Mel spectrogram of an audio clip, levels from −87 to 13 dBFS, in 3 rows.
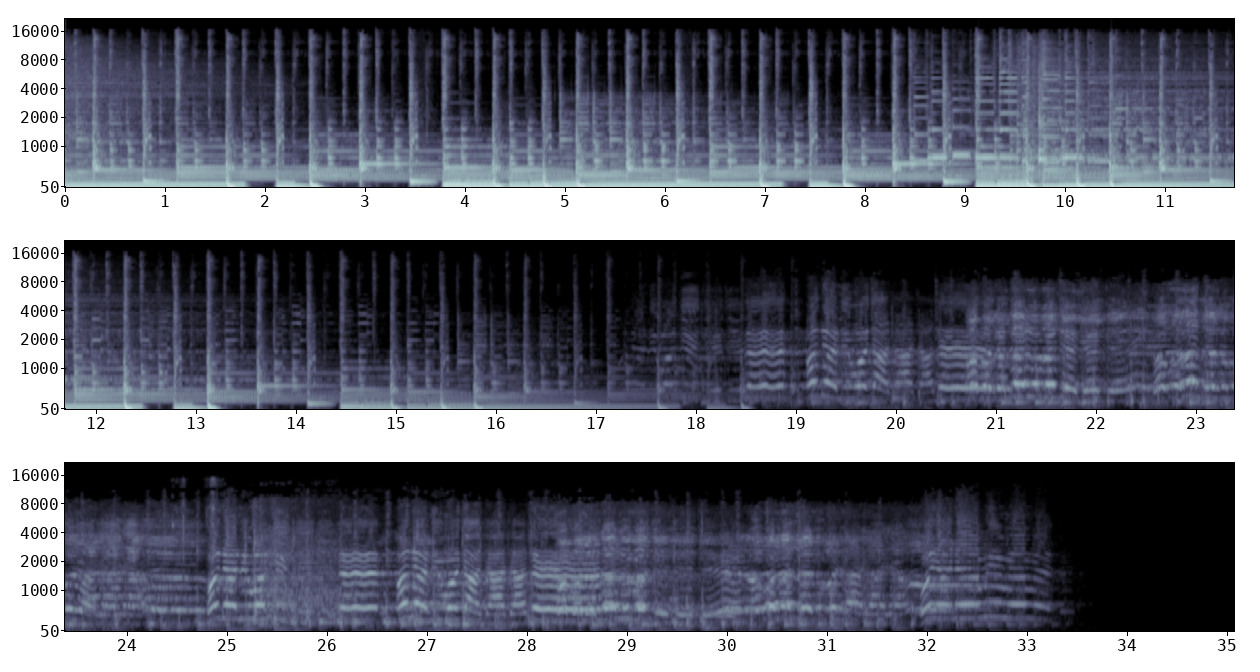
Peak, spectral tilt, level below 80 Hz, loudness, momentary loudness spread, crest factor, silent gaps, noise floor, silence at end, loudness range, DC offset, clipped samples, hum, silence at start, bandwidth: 0 dBFS; -6.5 dB/octave; -18 dBFS; -14 LUFS; 23 LU; 14 dB; none; -85 dBFS; 2.1 s; 22 LU; under 0.1%; under 0.1%; none; 0 s; 16.5 kHz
